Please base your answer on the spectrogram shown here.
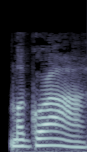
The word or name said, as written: mcgraw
